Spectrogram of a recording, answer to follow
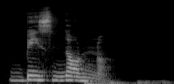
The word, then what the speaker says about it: bisnonno: That in Italian is bisnonno.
